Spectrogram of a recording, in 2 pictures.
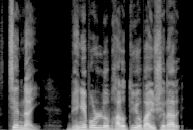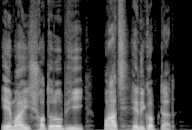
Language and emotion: Bengali, neutral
